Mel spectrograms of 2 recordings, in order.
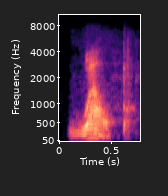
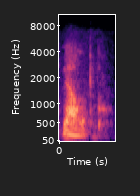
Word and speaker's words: Welp: Purvis Short, Sam Mitchell, and Christian Welp. But I think it's pronounced Velp.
